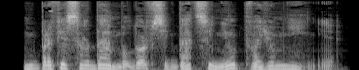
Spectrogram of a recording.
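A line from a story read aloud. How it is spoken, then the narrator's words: Gentle, affectionate tone. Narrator (Russian): ласково произнесла профессор МакГонагалл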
